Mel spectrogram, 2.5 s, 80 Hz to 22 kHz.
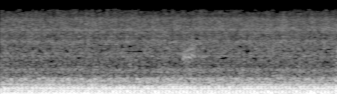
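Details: Toyota Corolla GLI 4A-FE with hard starting and a distributor oil leak, engine warm: a steady, even hum that stays fast and never settles to a low idle; mechanic blames the mechanical cold-start idle, high idle when warm.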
